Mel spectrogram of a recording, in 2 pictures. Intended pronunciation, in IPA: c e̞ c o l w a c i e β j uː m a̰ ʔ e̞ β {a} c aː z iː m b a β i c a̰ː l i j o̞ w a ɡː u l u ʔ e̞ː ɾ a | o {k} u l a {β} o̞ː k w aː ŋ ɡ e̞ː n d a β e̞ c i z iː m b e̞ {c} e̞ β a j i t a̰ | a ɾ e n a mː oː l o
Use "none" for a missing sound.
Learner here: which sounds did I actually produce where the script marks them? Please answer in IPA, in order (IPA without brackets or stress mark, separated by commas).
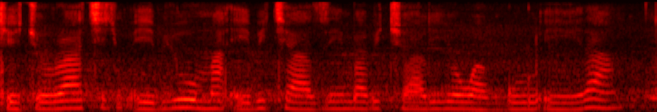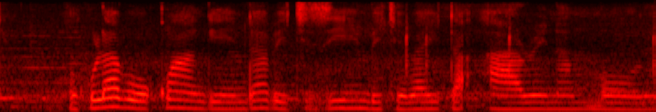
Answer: i, k, β, c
